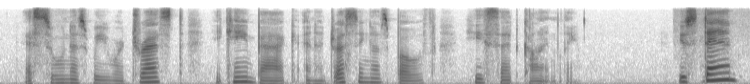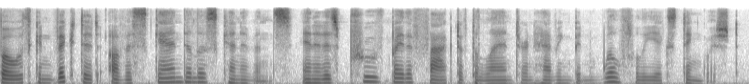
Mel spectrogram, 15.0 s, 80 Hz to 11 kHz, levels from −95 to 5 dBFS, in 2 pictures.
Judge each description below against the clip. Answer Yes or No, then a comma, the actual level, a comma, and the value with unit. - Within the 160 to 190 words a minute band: No, average, 150 wpm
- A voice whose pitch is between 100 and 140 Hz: Yes, low, 135 Hz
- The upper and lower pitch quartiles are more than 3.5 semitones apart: Yes, average, 5.1 semitones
